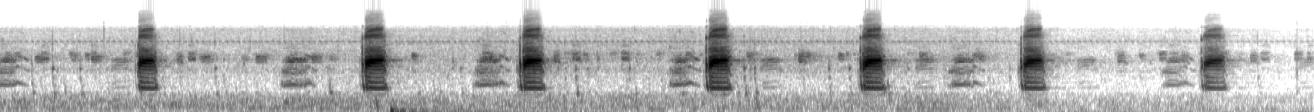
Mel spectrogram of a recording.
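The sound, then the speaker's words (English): A common tree frog calls repeatedly, sharp honking croaks coming about every three-quarters of a second, loud over a faint, steady background hum, with no one speaking. “That's a common tree frog.”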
